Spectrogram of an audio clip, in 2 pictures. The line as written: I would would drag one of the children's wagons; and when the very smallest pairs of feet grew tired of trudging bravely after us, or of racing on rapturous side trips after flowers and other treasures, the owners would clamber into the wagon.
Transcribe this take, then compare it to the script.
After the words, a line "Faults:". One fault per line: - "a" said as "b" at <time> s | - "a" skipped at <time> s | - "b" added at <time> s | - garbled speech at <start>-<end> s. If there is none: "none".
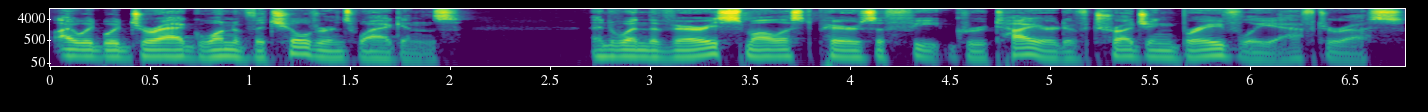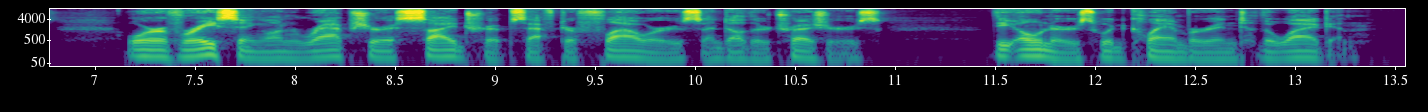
I would would drag one of the children's wagons; and when the very smallest pairs of feet grew tired of trudging bravely after us, or of racing on rapturous side trips after flowers and other treasures, the owners would clamber into the wagon.
Faults:
none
